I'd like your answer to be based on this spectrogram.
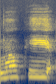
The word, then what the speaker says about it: Melky: If I were to summon a swarm of Katrine Melky, I would say... it rhymes with Selkie.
